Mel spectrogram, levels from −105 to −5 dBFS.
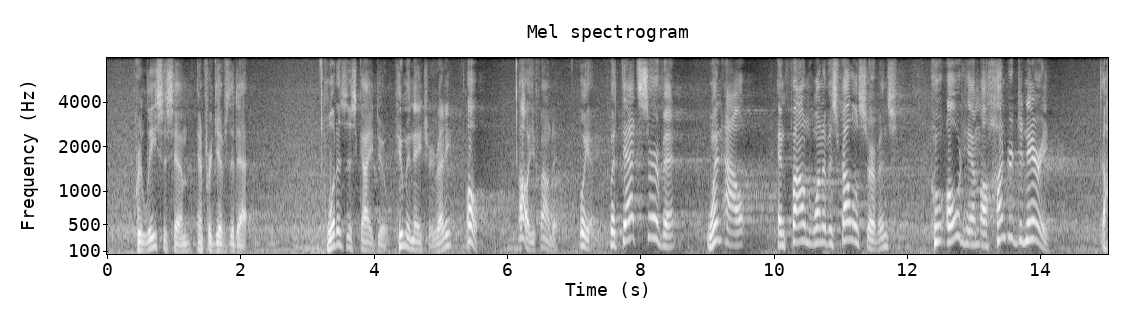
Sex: male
